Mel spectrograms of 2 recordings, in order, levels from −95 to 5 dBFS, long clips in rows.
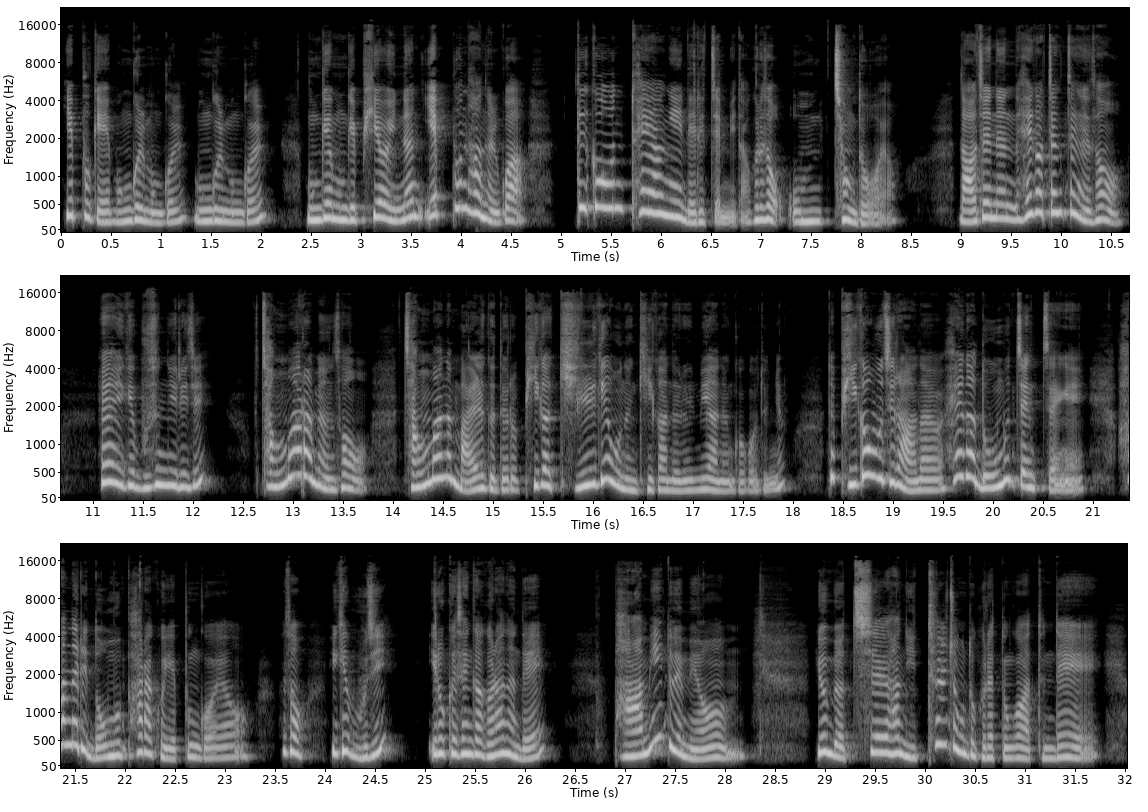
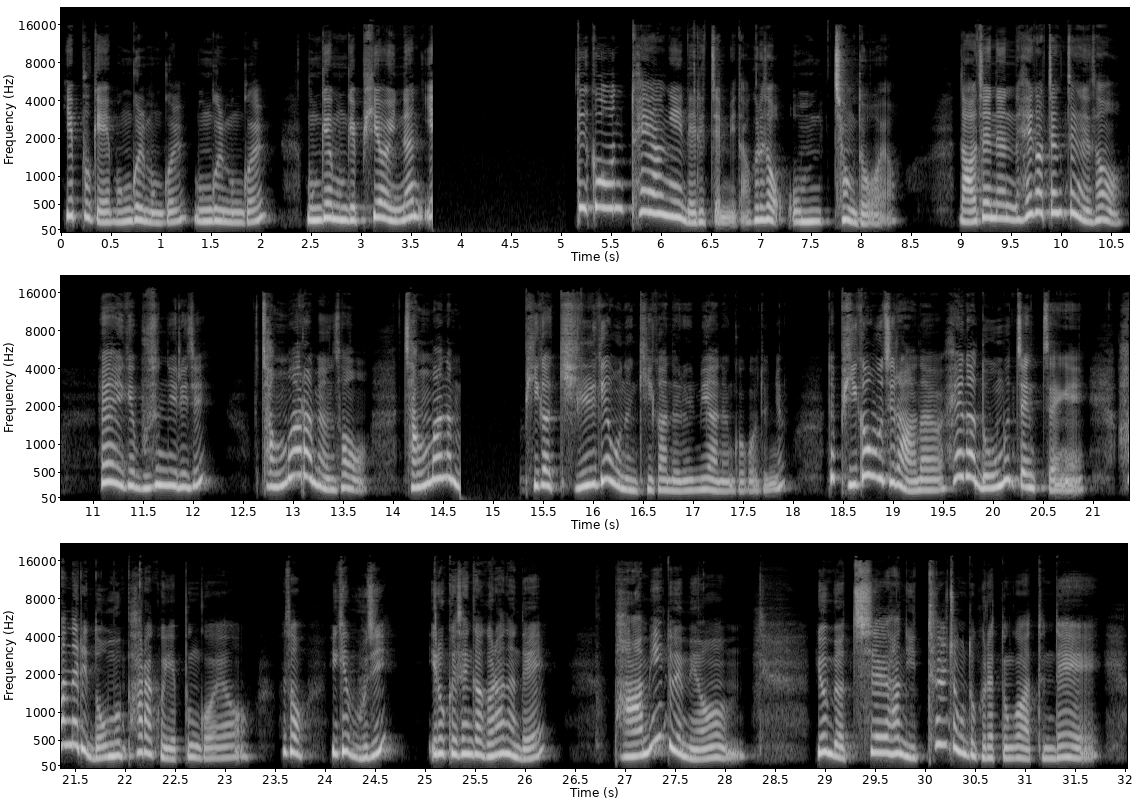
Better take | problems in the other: first | audio cutting out; at 3.5 s for 1.5 s and at 15 s for 0.5 s

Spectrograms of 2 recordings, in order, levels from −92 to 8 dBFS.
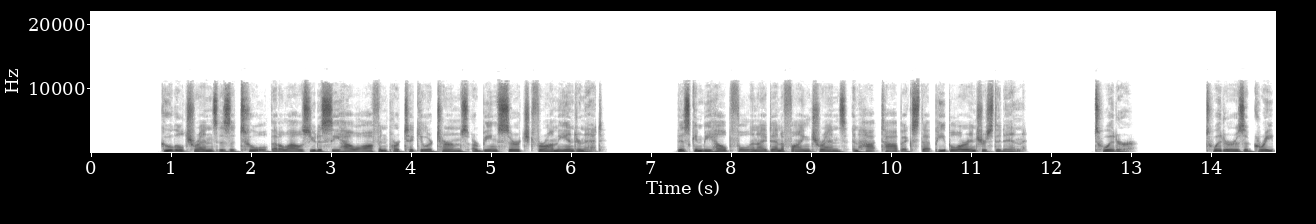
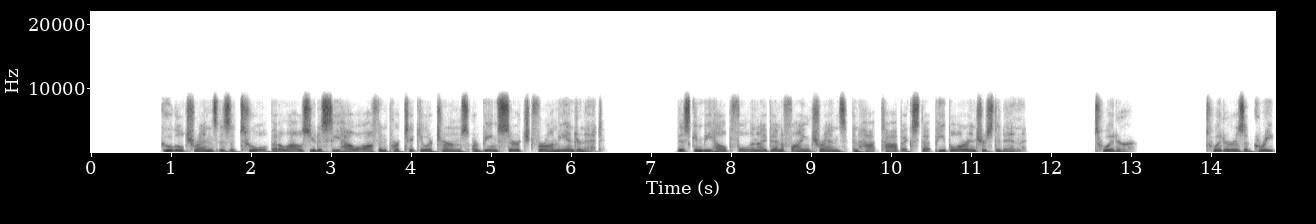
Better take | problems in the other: first | garbled, watery; badly; nothing above 8 kHz

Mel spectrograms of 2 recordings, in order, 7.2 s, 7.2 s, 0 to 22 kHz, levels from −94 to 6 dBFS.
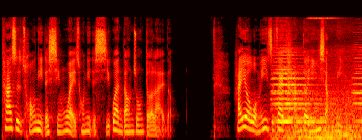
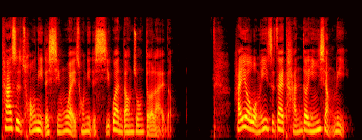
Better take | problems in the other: second | traffic noise; very loud; from 5.5 s on; 1 dB above the speech

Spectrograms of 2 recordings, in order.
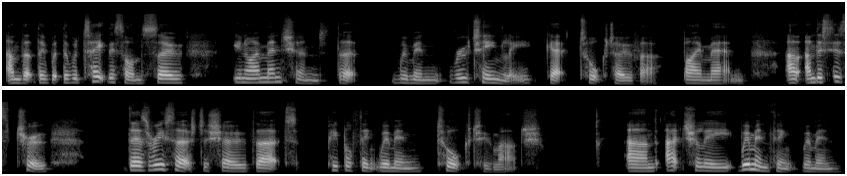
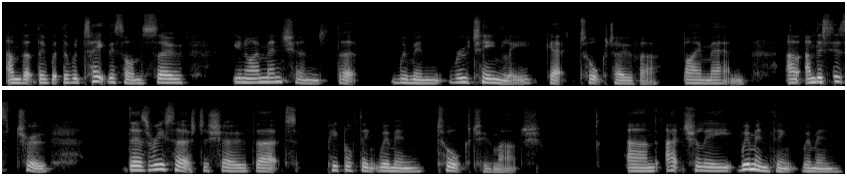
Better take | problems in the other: second | thin; very; fading below 600 Hz

